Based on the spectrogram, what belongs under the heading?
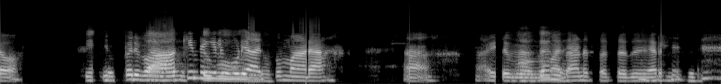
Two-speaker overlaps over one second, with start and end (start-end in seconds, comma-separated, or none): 1.1-2.7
